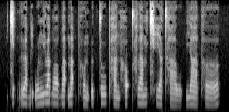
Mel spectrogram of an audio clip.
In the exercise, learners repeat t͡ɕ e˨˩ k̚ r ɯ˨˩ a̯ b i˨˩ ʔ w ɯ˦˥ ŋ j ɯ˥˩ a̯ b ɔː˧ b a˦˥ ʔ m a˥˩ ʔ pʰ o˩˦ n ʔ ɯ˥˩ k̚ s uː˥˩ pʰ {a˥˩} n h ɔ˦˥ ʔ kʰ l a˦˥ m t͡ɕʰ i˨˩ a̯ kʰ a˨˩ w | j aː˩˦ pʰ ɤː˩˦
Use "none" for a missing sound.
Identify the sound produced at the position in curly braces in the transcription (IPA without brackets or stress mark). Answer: a˨˩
